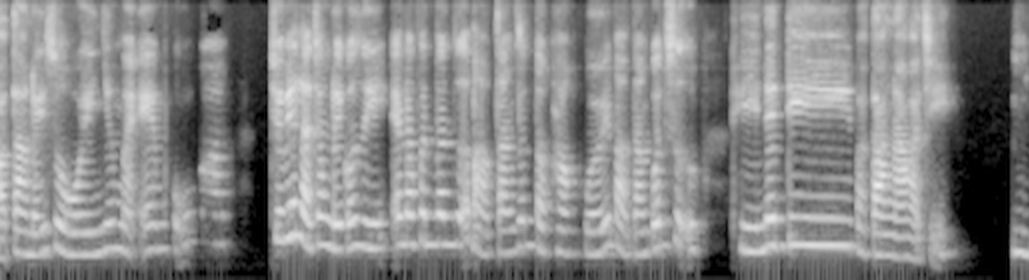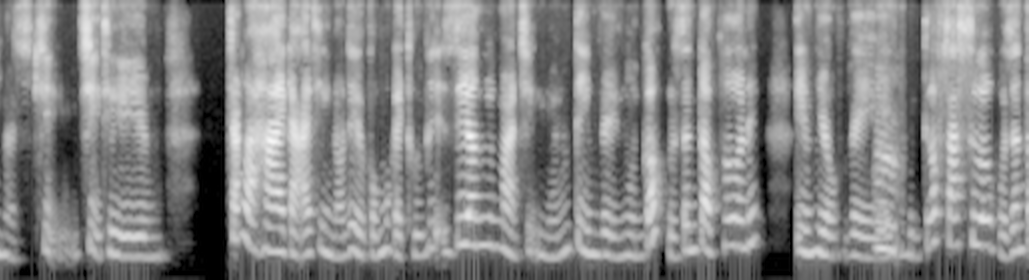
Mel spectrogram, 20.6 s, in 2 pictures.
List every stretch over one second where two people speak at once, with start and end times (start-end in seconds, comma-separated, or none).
none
